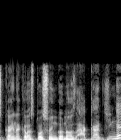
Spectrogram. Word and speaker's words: Caatinga: Lembrem da pronúncia e da própria grafia, Caatinga, não é Caatinga não, aquele com A só, que o pessoal fala quando as pessoas estão com aquela suvaqueira, faltando um desodorante.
